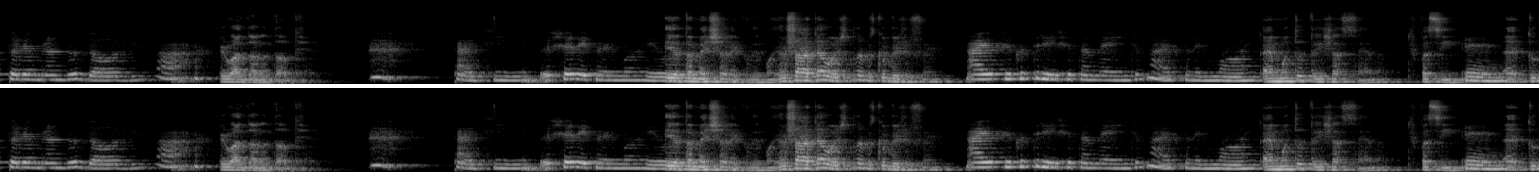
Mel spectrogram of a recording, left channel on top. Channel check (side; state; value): both; identical; correlation 1.00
